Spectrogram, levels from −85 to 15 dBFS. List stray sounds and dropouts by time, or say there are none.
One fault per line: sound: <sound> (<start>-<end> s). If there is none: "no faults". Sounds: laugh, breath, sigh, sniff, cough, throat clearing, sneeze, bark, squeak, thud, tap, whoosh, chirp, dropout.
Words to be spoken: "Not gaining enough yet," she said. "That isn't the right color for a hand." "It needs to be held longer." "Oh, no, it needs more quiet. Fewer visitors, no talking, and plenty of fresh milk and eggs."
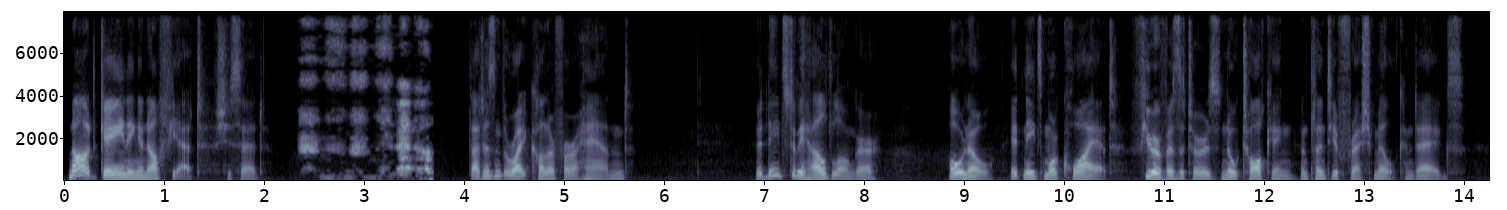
sound: breath (2.3-3.7 s)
